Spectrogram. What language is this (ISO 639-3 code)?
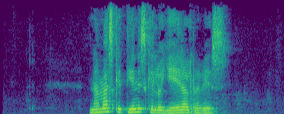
ast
